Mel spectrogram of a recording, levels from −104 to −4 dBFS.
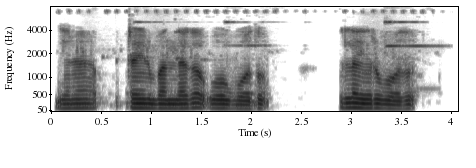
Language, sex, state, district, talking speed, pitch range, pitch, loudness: Kannada, male, Karnataka, Raichur, 90 wpm, 120-130 Hz, 120 Hz, -19 LUFS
